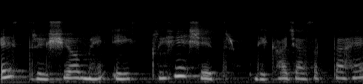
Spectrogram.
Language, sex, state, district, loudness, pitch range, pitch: Hindi, female, Bihar, Madhepura, -35 LUFS, 255-300 Hz, 275 Hz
